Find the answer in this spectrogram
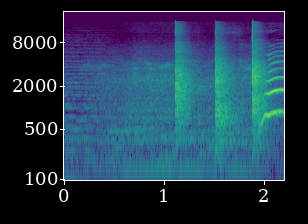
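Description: Three sharp hand claps, less than half a second apart, starting about a second in, as background music fades out.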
